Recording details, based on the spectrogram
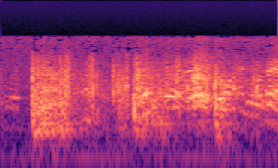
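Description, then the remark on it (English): A door is battered down with about three loud, heavy crashing blows, each a booming splintering impact, while voices call out between and over the hits. “Guess you'll have to break the door down.”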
